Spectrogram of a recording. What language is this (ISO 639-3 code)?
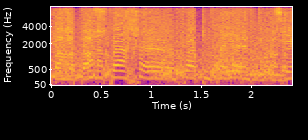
srr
